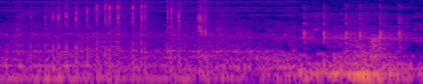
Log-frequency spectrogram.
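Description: Fingertips and nails flick across the teeth of a small, solid yellow plastic hair comb held upright near the edge of a table. The result is a quick, uneven run of sharp, bright plastic ticks over a low steady hum. The flicks thin out after about three seconds as the low hum swells slightly.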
